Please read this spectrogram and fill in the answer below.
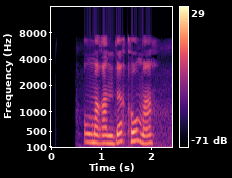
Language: Bashkir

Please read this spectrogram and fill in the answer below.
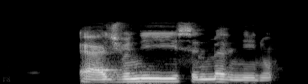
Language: Kabyle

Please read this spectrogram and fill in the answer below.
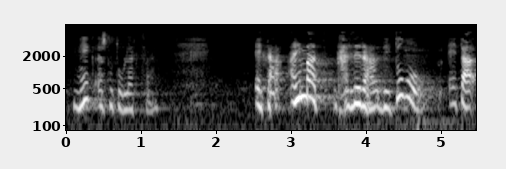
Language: Basque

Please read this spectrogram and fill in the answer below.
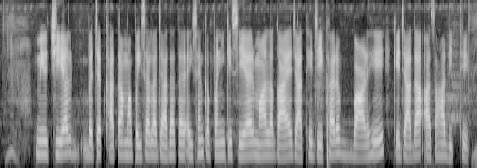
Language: Chhattisgarhi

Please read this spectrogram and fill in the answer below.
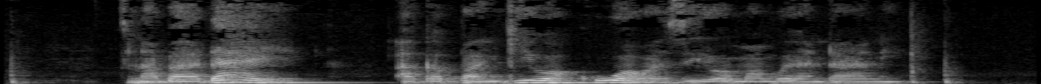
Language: Swahili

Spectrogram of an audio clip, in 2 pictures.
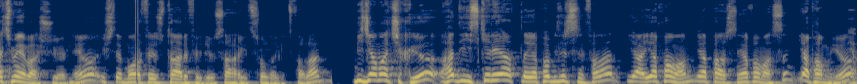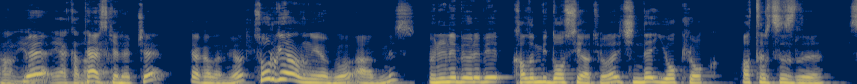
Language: Turkish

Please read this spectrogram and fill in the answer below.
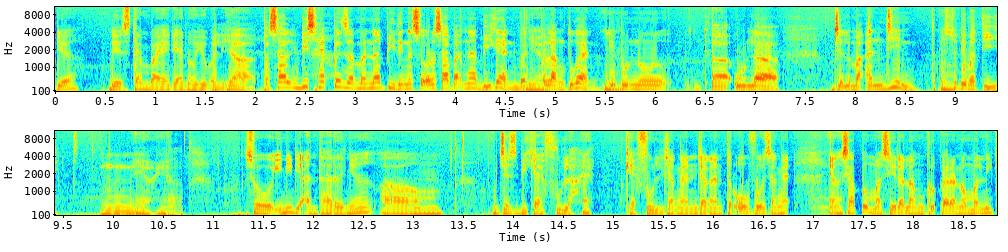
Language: Malay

